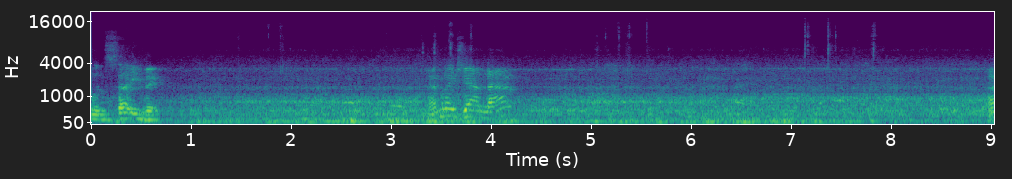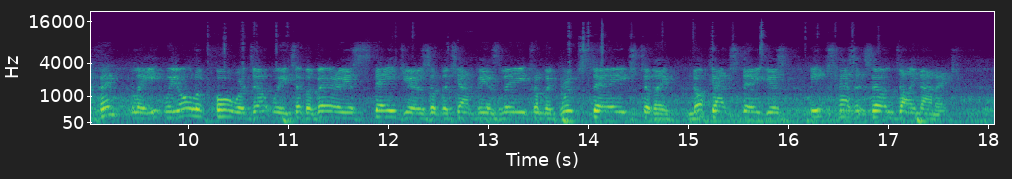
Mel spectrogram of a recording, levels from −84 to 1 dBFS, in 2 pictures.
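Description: From 9.13 to 10.21 s the sound briefly runs 3% fast while its pitch stays put. This is a jitter buffer speed-up. The receiver had built up excess delay and trimmed short pitch-period pieces in quick succession, removing about 40 ms in total.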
